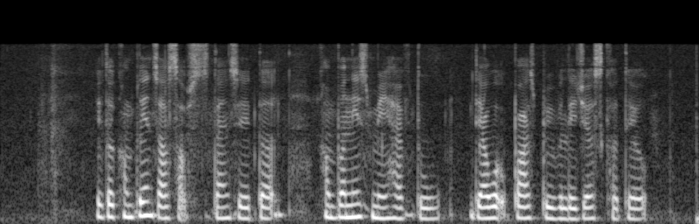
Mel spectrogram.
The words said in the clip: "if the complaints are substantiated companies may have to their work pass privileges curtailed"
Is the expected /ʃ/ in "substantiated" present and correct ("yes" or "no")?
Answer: no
